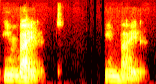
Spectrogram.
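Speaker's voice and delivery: "invited" with the T softened to an R; T sounded like R. Shown as a demonstration. Teacher models "invited" for Spanish-speaking learners, T as R. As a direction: tap the T in "invited" like an R. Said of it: "sonar como una R".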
